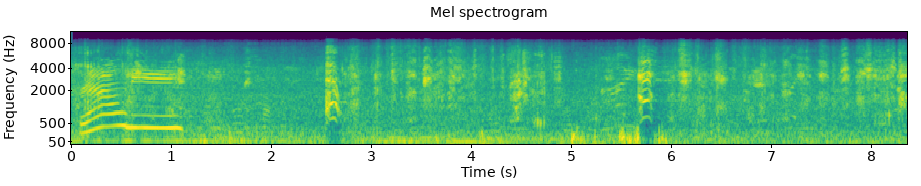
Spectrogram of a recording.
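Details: Dogs, a French bulldog and a small chihuahua wearing a tracksuit, in Malta. High whining calls slide then hold level during the first second, followed by a quieter rustle with clicks and a few short yips.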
